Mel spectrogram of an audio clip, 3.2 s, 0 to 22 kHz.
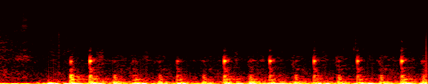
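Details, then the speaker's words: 1975 Triumph TR6, front wheel rocked by hand on shop inspection: soft, irregular knocks about six a second from up-and-down play, none side to side; suspected wheel bearing, ball joint or trunnion, not confirmed. "we've got a little bit of play none side to side but up and up and down we have a little bit of play so that could be a wheel bearing though we don't really feel it this way so it could be like a ball joint or a trunnion"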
